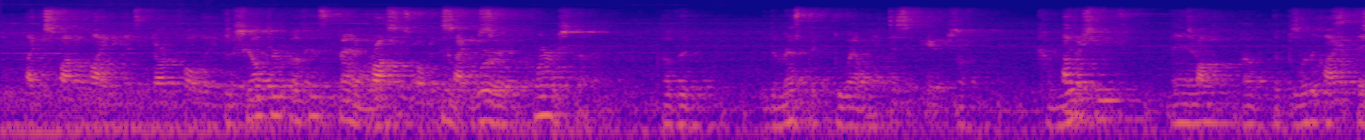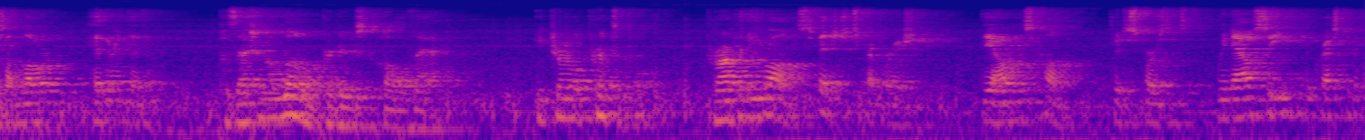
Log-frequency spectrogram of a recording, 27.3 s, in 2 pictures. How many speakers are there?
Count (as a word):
two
